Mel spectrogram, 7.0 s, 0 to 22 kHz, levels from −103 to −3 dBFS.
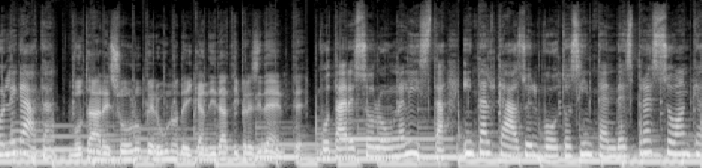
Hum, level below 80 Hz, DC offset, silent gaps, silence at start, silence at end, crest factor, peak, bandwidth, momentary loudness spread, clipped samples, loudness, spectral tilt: none; -28 dBFS; under 0.1%; none; 0 s; 0 s; 14 dB; 0 dBFS; 17.5 kHz; 2 LU; under 0.1%; -16 LUFS; -6.5 dB/octave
